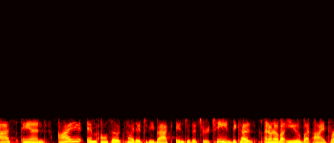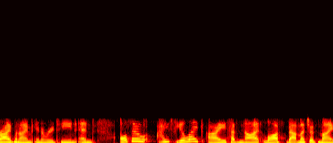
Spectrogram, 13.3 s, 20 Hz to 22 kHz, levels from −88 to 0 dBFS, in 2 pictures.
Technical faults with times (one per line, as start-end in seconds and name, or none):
0.00-13.34 tandem speech coding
